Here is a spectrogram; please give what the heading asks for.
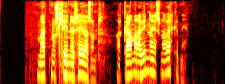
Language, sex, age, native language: Icelandic, male, 40-49, Icelandic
